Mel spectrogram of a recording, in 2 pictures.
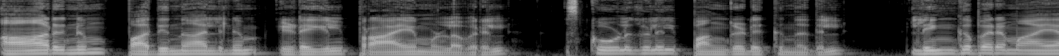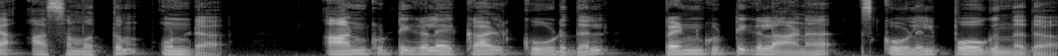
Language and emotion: Malayalam, neutral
